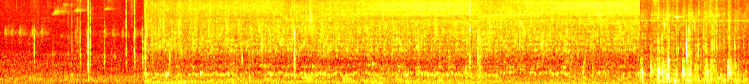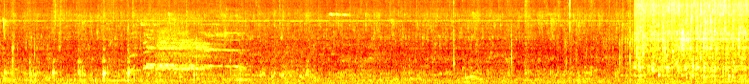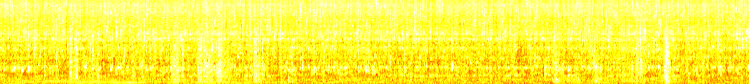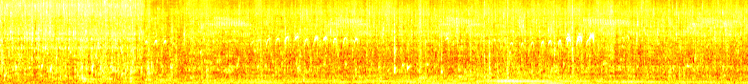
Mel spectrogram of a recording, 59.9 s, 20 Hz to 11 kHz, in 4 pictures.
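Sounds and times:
water rushing: 2.8s - 59.9s
bird calls: 47.6s - 57.3s.

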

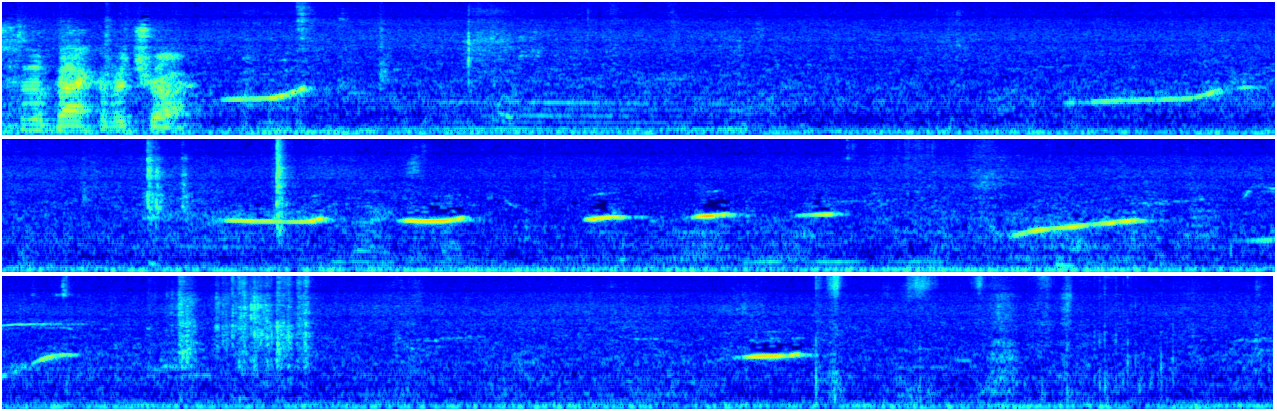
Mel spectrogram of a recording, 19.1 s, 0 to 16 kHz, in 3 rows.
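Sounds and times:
rising whistles: 1.1s - 1.7s, 5.4s - 6.4s
short whistles: 1.1s - 1.7s, 5.4s - 6.3s, 7.4s - 10.6s, 16.4s - 17.0s.

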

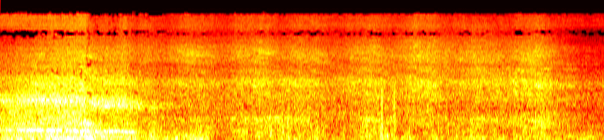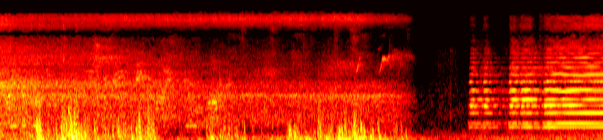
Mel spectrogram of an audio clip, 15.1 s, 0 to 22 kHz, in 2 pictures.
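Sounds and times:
passenger cars passing: 0.0s - 12.7s
rushing wheel and air noise: 0.0s - 13.4s
clicks from passing train: 1.6s - 9.7s
train horn chord: 13.4s - 15.0s.

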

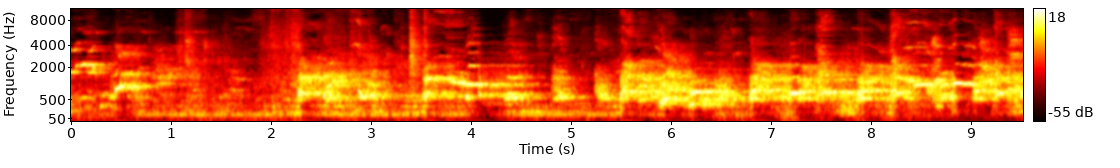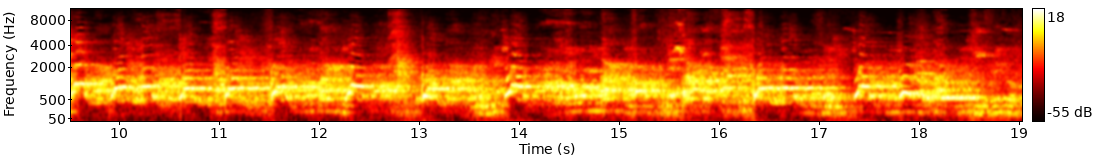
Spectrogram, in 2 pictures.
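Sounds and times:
puppies squealing and whimpering: 0.0s - 1.6s, 2.3s - 19.0s.

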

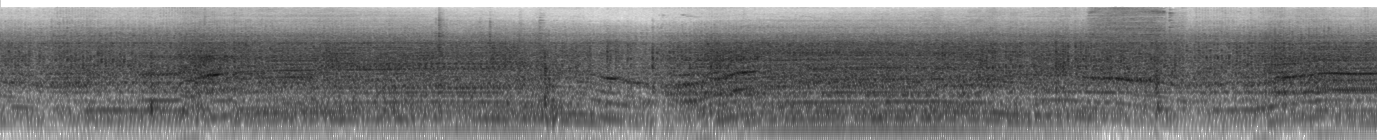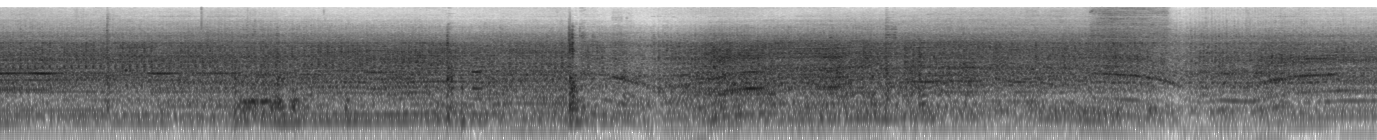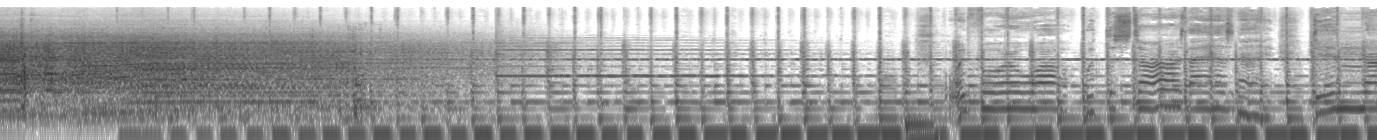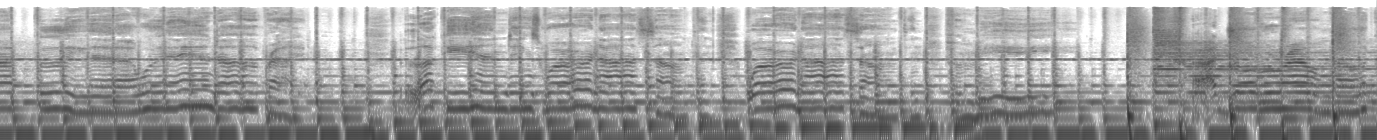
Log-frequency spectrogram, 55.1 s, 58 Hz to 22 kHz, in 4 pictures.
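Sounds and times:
heavy diesel engine under load: 0.0s - 32.6s
high whine rising and falling: 0.0s - 34.7s.

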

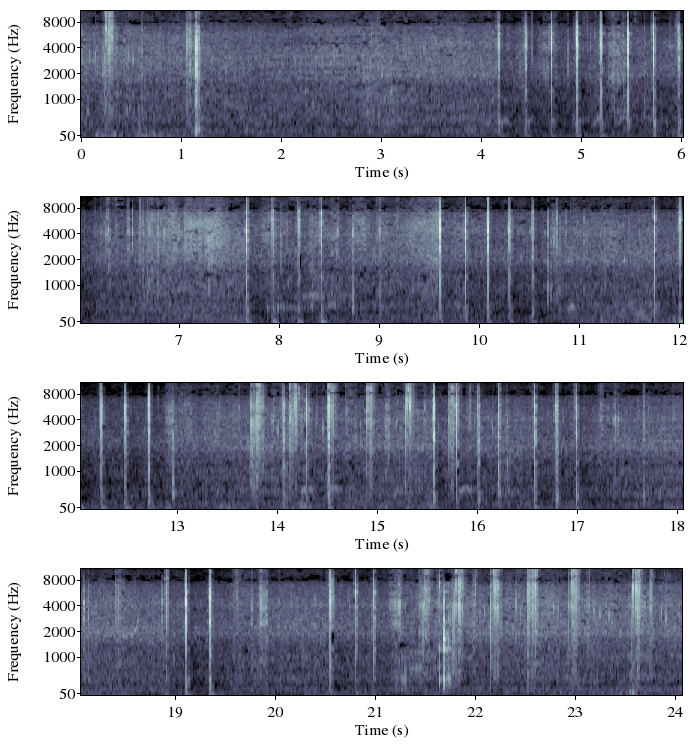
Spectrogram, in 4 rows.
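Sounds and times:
digging tool tapping stone: 4.2s - 6.1s, 7.6s - 8.7s, 9.6s - 10.7s, 15.2s - 17.2s, 20.5s - 21.9s
gritty scrape on gravel: 6.6s - 7.6s.

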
